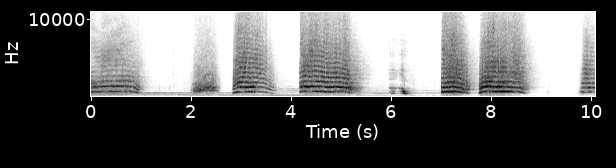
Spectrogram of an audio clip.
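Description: An animal giving a run of loud, pitched calls, about seven in all, each up to a second long and dropping in pitch at its end, over soft background music.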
